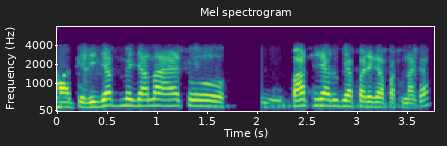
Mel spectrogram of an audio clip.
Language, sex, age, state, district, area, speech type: Hindi, male, 45-60, Bihar, Samastipur, urban, conversation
